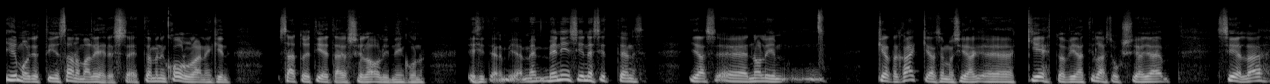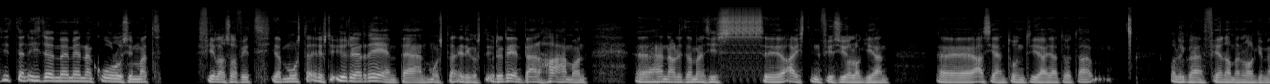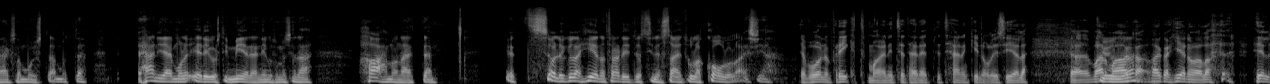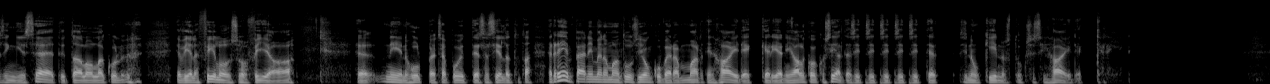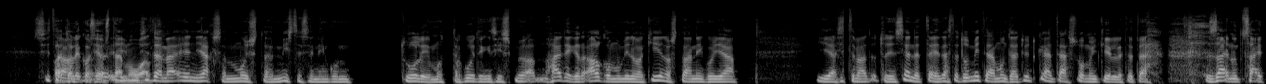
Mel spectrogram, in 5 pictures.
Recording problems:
audio stuttering; at 20 s and at 47 s

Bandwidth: 15 kHz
